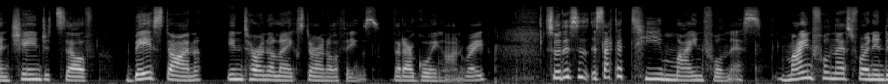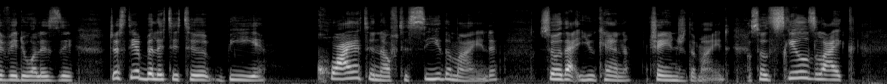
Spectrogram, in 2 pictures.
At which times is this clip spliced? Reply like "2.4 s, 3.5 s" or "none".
7.7 s, 16.4 s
